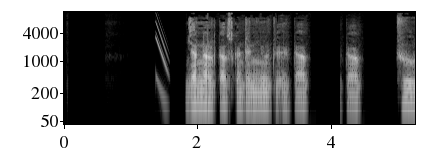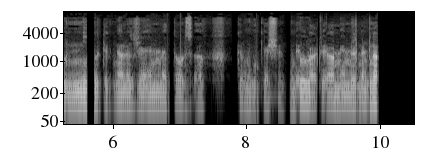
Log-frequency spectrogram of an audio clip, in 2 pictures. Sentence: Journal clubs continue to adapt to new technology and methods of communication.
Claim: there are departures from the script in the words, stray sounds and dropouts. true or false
true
